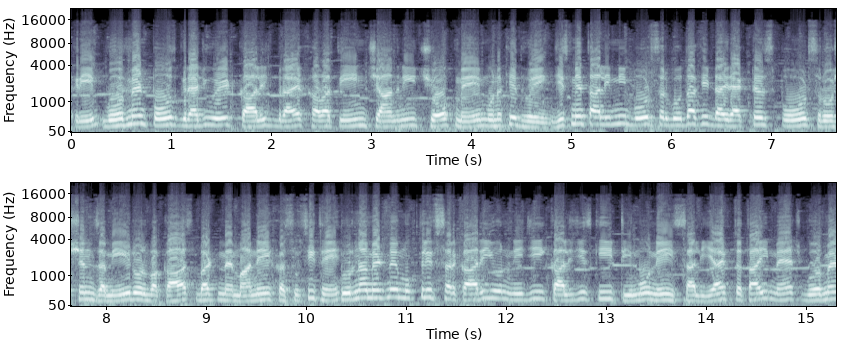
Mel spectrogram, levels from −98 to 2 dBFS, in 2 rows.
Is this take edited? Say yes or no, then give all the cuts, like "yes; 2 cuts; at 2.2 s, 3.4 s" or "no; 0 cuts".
no; 0 cuts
